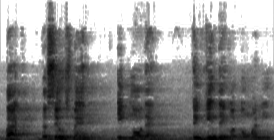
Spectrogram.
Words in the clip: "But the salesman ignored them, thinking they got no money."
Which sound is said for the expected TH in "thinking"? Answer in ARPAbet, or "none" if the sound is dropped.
T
